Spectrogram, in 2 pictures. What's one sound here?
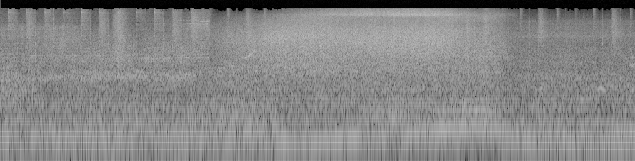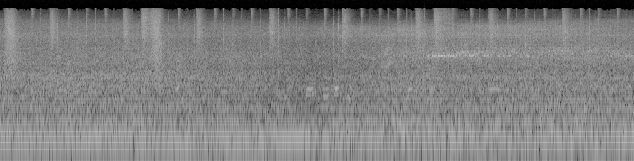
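Wind rushes hard past the plane.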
